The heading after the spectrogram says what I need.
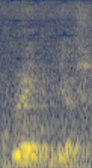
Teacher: change an /i/ into a /j/ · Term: compression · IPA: /ˋreɪdjəs/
